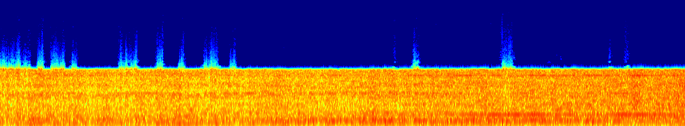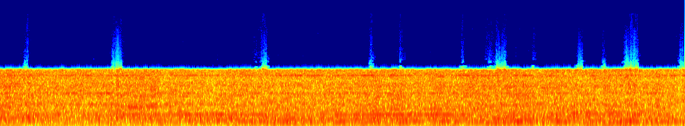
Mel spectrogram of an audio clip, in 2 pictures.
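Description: Plastic-flake colour sorting machine running: a steady, even mechanical hiss and hum, with a faint steady tone coming in about four seconds in and a few scattered faint ticks.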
